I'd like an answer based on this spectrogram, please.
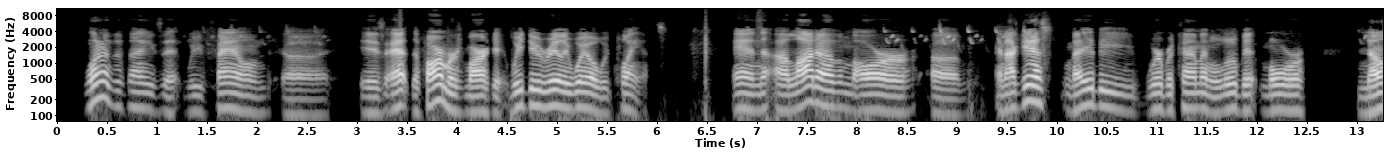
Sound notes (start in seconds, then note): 1.7 birds twittering; 6.3 hand taps; 6.8 birds twittering; 13.0 birds twittering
